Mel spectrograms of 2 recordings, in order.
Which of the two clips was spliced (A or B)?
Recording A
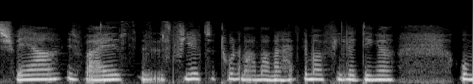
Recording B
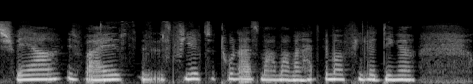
A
